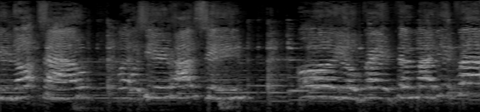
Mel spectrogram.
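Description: A group of children singing a song together.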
